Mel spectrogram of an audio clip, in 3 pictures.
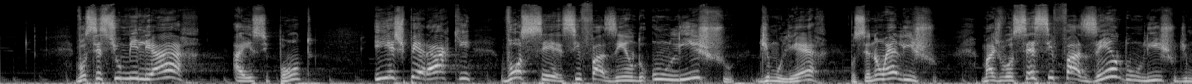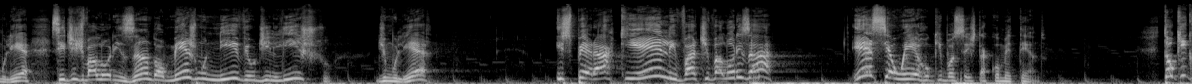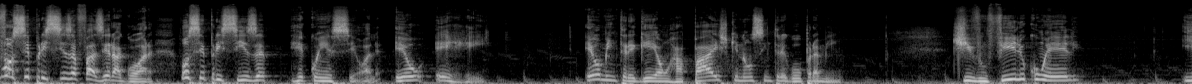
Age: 50-69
